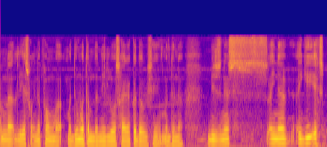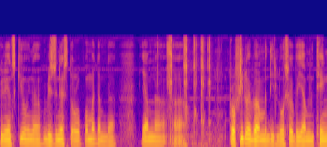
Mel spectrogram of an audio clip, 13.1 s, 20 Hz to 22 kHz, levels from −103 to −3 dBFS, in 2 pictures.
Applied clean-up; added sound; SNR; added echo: none; Packing tape, duct tape; 15 dB; none.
